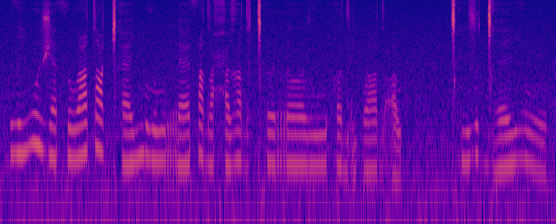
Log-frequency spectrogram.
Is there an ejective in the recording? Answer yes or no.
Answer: no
